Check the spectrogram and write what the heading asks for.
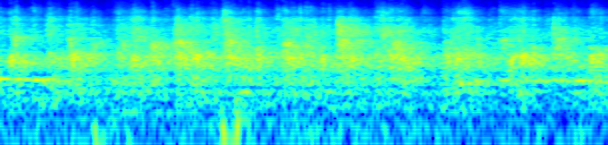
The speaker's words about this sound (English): And so we're thankful. Yeah, come on, clap your hands for that.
